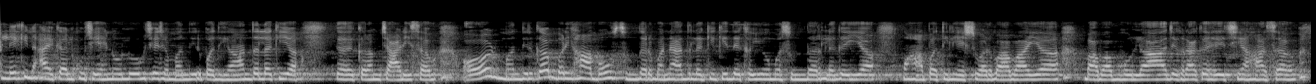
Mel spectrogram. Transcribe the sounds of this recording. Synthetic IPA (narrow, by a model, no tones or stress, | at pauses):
leːkinaːikəlkʊt͡ʃʰɛɦnoloːɡt͡ʃʰɛd͡ʒemə̃nd̪iɾpəd̪ʱijãːnd̪ləkija | kəɾəmt͡ʃaːɾisəb | ɔːɾmə̃nd̪iɾkabəɽijãbəɦut̪sʊ̃nd̪əɾbənad̪ləkikid̪eːkʰəjõmẽsʊ̃nd̪əɾləɡəija | ʋɐɦãpət̪ilesʋəɽbaːbajabaːbabʱoːlad͡ʒekɾakəɦet͡ʃʰijɐɦãsəb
